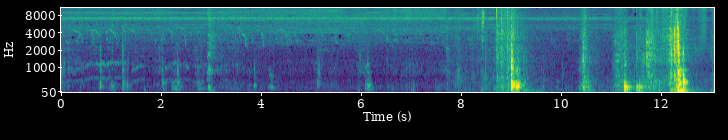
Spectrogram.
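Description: Hollow bamboo poles knock and thud against each other.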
